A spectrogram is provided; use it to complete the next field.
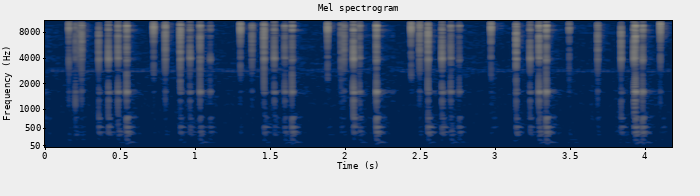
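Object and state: Frosted glass candle jar.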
